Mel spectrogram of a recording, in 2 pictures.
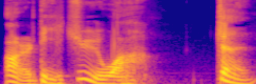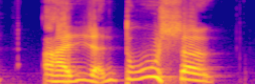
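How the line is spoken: Weeping. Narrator (Chinese): 以头遁地而哭

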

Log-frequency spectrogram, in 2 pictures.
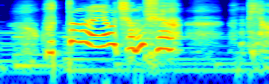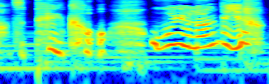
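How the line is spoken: Roaring. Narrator (Chinese): 阮南希吼道

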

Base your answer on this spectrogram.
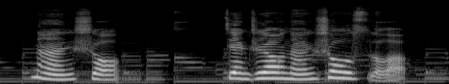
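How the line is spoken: Miserable sighing. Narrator (Chinese): 苏荣苦着脸，唉声叹道

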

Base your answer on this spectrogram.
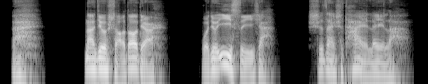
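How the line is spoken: Sighing. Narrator (Chinese): 文艺叹息一声

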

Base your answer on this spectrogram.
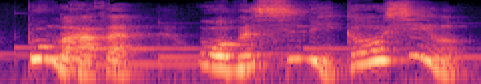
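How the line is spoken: Chuckling. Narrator (Chinese): 李叔叔嘿嘿笑着说

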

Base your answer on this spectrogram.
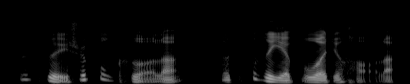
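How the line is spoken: Low mutter. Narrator (Chinese): 匹诺乔像块海绵似的吸饱了水，然后擦着嘴，低声咕噜说

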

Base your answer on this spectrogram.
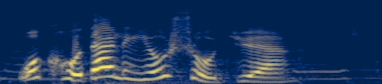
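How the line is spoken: Exclaiming. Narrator (Chinese): 鲁鲁叫起来

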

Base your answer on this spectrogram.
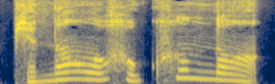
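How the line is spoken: Sleepy lazy mumble. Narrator (Chinese): 他女朋友慵懒的嘟囔着

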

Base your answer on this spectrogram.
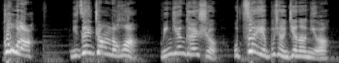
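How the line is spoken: Loud angry roar. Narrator (Chinese): 我姐夫奋起反抗，大声的吼道

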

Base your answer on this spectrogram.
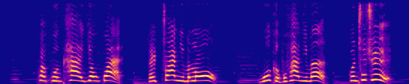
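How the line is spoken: Loud shout. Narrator (Chinese): 我大喊道

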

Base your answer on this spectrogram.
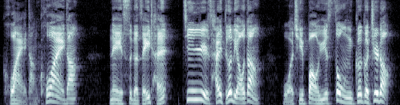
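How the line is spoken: Loud laughing. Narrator (Chinese): 李逵大笑道

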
